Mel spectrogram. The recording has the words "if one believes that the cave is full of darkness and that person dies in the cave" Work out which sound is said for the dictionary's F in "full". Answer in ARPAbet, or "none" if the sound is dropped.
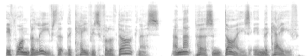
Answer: F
